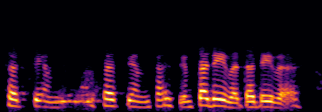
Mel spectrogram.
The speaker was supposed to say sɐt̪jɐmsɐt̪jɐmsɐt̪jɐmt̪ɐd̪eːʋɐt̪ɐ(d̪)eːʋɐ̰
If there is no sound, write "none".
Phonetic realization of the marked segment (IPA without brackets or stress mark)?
d̪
